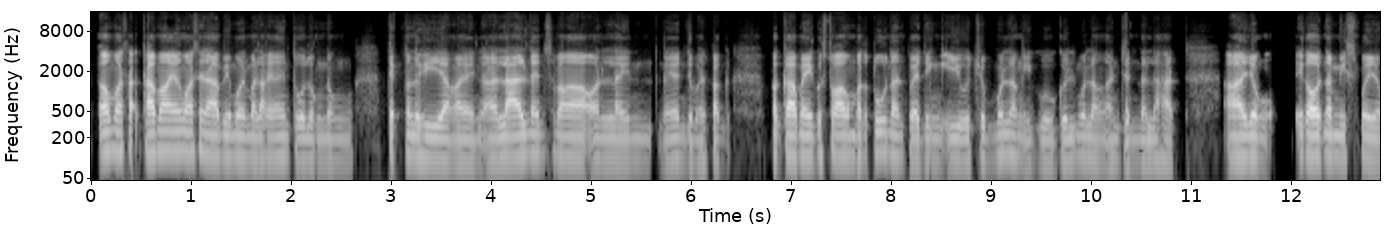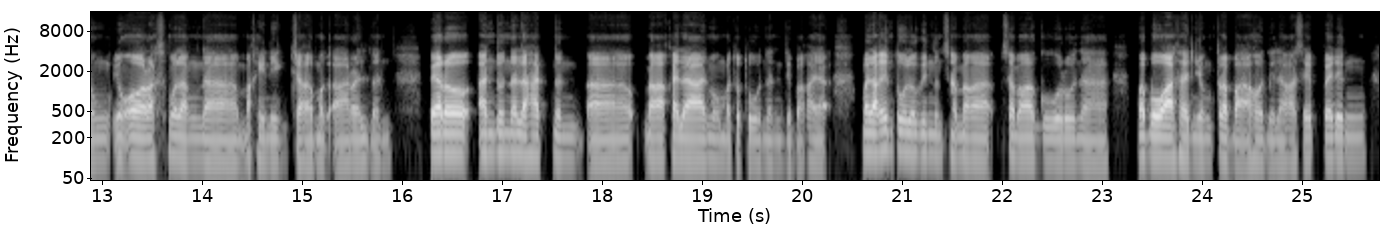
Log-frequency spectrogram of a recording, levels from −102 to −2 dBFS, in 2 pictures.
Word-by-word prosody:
Ang 120 - +8
masa 125 - +2
tama 125 +2 +7
’yong 125 - +3
mga 120 - +1
sinabi 110 -1 +3
mo, 110 - -3
malaki 100 0 -1
nga 105 +1 -1
’yong 105 - -17
tulong 100 -1 -3
nung 95 0 -10 0.4
teknolohiya 100 -2 0
ngayon, 95 0 -1
ah, 100 - +2
lalo 105 +1 +6
na 115 - +1
’yon 115 - -16
sa 125 - -17
mga 105 0 +3 0.2
online 100 0 -3 0.3
ngayon, 100 +2 -3
’di - - -5
ba? 90 - -7
Pag 95 0 -4 0.4
pagka 110 -1 +4
may 110 -1 +3
gusto 115 -1 +1
kang 110 0 +3
matutunan, 110 +1 -2
puwedeng 100 -1 -3
i-YouTube 100 0 -4
mo 110 +3 -5
lang, 110 -2 -5
i-Google 95 0 -7
mo 110 - -4
lang, 100 -2 -5
andiyan 95 0 -7
na 95 - -5
lahat. 95 0 -4 0.5
Ah, 105 0 +6
’yong 105 -2 0 0.2
ikaw 110 - +7
na 110 - +2
mismo 105 0 -4
’yong 100 -1 -2
'yong - - -4
oras 100 -1 +3
mo 110 - -5
lang 100 -1 -2
na 95 -1 -2
makinig, 95 0 -8
tsaka - - -1
mag-aral 95 +1 -5
do'n. 95 0 -13 0.4
Pero 115 0 +7
andon 120 +1 0
na 115 - +2
lahat 110 -1 +2
no'n, 100 -3 -10
ah, 95 0 -2 0.2
mga 100 0 +3
kailangan 100 -2 +4
mong 95 0 -9
matutunan, 95 -1 -9
’di - - -12
ba? - - -12
Kaya - - -6 0.4
malaking 120 +2 +5
tulong 120 -2 -1
din - - -11
no'n - - -14
sa 110 - -4
mga 100 -1 -1
sa 110 - -4
mga 100 0 +1
guro 95 0 -5
na 90 -1 -8 0.2
mabawasan 105 -1 +5
’yong 100 -1 -9
trabaho 90 -2 -2
nila, 90 0 -9
kasi 100 +1 -5
puwedeng 100 0 -4
100 Hz, 195 wpm, -25 LUFS, 95-110 Hz, 0.5 s, Ang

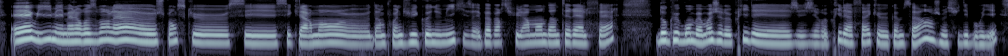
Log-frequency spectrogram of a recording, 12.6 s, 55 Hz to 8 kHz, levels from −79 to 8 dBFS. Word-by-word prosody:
Eh 235 +5 +8
oui 240 +1 +1
mais 225 -4 +3
malheureusement 210 +3 +2
là, 225 -3 +4
heu, - - +2
je 200 - -7
pense 210 +1 -3
que 185 -2 0
c'est 170 -1 0
c'est 180 +1 -4
clairement, 180 +2 +1 0.3
heu, - - -3
d'un 170 +1 -3
point 175 0 -3
de 180 - -1
vue 195 +2 -1
économique, 195 +3 -1
ils 180 -2 -8
avaient 165 -1 -4
pas 185 +2 -1
particulièrement 185 0 -3
d'intérêt 185 0 -1
à - - +2
le 175 - -4
faire. 180 +6 -3 0.5
Donc 220 +1 +3
bon, 215 0 +2
bah 190 -4 +2
moi 205 +4 +2
j'ai 215 -2 0
repris 185 +5 -2
les 175 -4 +1
j'ai 170 -1 -6
j'ai 170 0 -6
repris 225 +7 -5
la 195 -3 +1
fac, 190 +2 -4
heu, 170 -3 -1
comme 175 +1 -3
ça 175 +1 -2
hein. 260 +1 +1
Je 205 -5 -6
me - - -1
suis 175 +1 -9
débrouillée. 165 +2 -4
185 Hz, 220 wpm, -24 LUFS, 175-210 Hz, 0.5 s, Eh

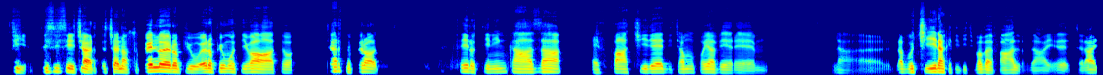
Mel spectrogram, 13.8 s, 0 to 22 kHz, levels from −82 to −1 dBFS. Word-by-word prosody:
Sì, 130 -7 -7 0.2
sì, 140 0 -7
sì, 135 -3 0
certo, 115 +1 +3
cioè 120 - +1
no, 125 -3 +1
su - - -22
quello 155 +2 +8
ero 140 -4 +8
più 125 -3 -5
ero 135 +1 +5
più 140 +1 -4
motivato. 120 -3 0 0.4
Certo, 160 -6 -5
però 135 -3 -1 1.1
se 145 0 -1
lo 125 -2 -5
tieni 130 -1 -10
in 135 +1 -10
casa 130 +1 -1 0.4
è 110 - -12
facile 125 +2 -3
diciamo 120 +1 -10
poi 120 +1 -6
avere, 105 -4 -8
mhmm, 100 -1 -27 0.9
la - - -22 0.4
uhm, - - -32
la 125 - -5
vocina 130 +2 +3
che 115 - -18
ti 110 - -23
dice: 110 - -22
"Vabbè 115 -4 -3
fallo 100 +1 -8
dai, 95 -1 -16
uhm, - - -12
ce - - -22
l'hai" - - -5
125 Hz, 170 wpm, -25 LUFS, 115-135 Hz, 1.1 s, quello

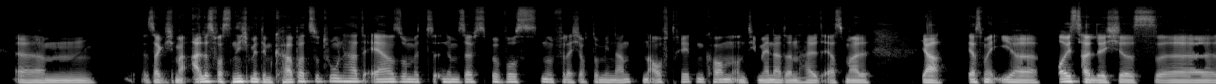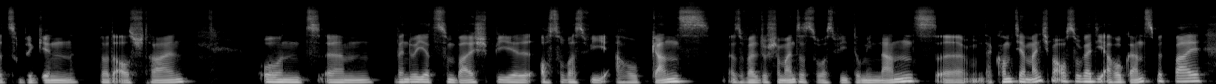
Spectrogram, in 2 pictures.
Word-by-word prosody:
ähm, 95 -1 0 0.4
sage 100 0 0
ich - - -6
mal 100 - +3
alles, 130 +3 +6
was 115 +2 0
nicht 130 +1 +8
mit 125 -3 +5
dem 105 -1 +2
Körper 115 +6 +2
zu 130 0 -4
tun 135 0 +1
hat, 130 +2 +3
eher 120 +2 +3
so 120 0 -1
mit 115 0 -1
'nem 115 -1 +2
selbstbewussten 115 +2 -2
und 110 - 0
vielleicht 105 -1 -4
auch 105 - -5
dominanten 105 +2 -2
Auftreten 115 +3 -3
kommen 110 -2 0
und 100 -1 -4
die - - -3
Männer 100 +1 +3
dann 95 -1 0
halt 95 -2 0
erst 95 +2 -3
mal 95 0 +2 0.5
ja, - - +5 0.2
erst 110 0 +2
mal 115 -4 +4
ihr 100 -3 +2 0.2
Äußerliches, 100 -6 +4
äh, 95 -1 +1
zu 100 - -9
Beginn 95 +1 -2 0.2
dort 100 -4 -4
ausstrahlen. 100 +7 -3 0.6
Und, 105 -2 0
ähm, 100 0 -2
wenn 110 +1 -1
du 115 - +1
jetzt 115 -2 0
zum 110 -3 -2
Beispiel 105 +1 -2
auch 100 -1 -4
so 105 +2 -8
was 105 -2 -4
wie 100 -2 -4
Arroganz 120 +7 -1
also 100 -2 -8
weil 100 -1 0
du 105 +2 -5
schon 100 0 -3
meintest, 105 +2 -1
so 100 - -10
was 95 - -6
wie 95 -2 -4
Dominanz, 100 - 0
äh, 100 0 -2
da - - -11
kommt 130 +2 +1
ja 125 - +2
manchmal 130 +10 0
auch 140 - -1
sogar 130 -1 +1
die 125 -3 -2
Arroganz 110 +6 -1
mit 145 -3 -6
bei. 145 +2 +2
105 Hz, 180 wpm, -24 LUFS, 95-120 Hz, 0.6 s, nicht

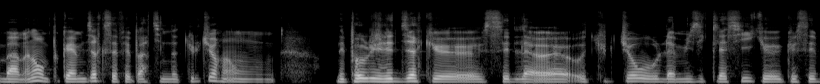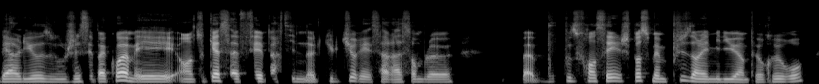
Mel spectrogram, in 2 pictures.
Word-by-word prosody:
bah, 125 -1 +3
maintenant, 165 +9 +2
on 155 - -4
peut - - -12
quand 140 - +4
même 130 0 +2
dire 155 +3 +2
que - - -11
ça 130 - -1
fait 120 0 -5
partie 125 +2 -4
de - - -7
notre 120 -2 -8
culture 145 +2 -2
hein. - - -3 0.3
On 115 - -16 0.6
on - - -4
n'est - - 0
pas 140 - +3
obligés 140 -2 +5
de 135 - -9
dire 145 +2 +4
que 120 - +1
c'est 130 - -3
de 120 0 -10
la - - +2
haute - - -8
culture 140 +2 -3
ou 130 -3 -2
de 130 - -12
la 125 - +2
musique 125 0 -8
classique, 130 +2 -4
heu, 125 -1 -1
que 125 - -7
c'est 125 +1 -5
Berlioz 130 +1 +1
ou 120 0 -7
je 125 +1 -3
sais 130 - -6
pas 135 - +4
quoi, 185 +4 +8
mais 130 -2 +2
en 125 - +1
tout - - -8
cas, 165 -1 +8
ça 130 -5 +1
fait 145 +3 +2
partie 130 +1 -7
de - - -7
notre - - -3
culture 135 +3 -3
et 120 - -1
ça - - -1
rassemble, 120 +1 -3
heu, 115 0 -1 0.7
bah, - - +2
beaucoup 130 +4 -12
de 150 - 0
Français, 155 +1 +2
je - - -1
pense 175 0 +2
même 135 -2 0
plus 190 +7 -6
dans 150 - +4
les 125 -1 +3
milieux 120 0 -1
un 110 - -2
peu 115 +1 -7
ruraux, 130 +7 -3
130 Hz, 255 wpm, -24 LUFS, 120-140 Hz, 0.7 s, quoi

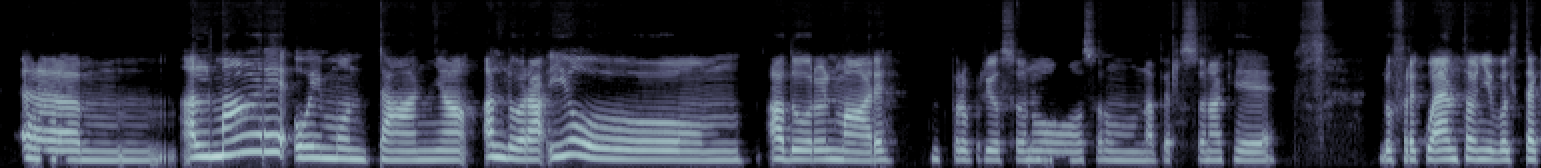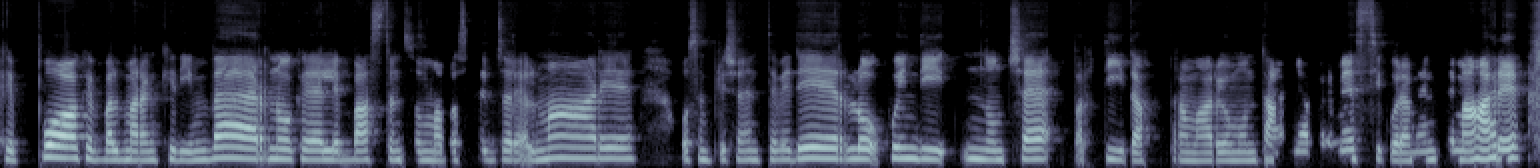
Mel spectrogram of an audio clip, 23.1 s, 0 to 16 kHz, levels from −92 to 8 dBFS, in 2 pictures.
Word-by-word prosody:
Ehm, 195 -2 0
al 255 +1 +4
mare 355 +5 +5
o 245 0 +3
in 240 -1 +2
montagna? 200 -2 0
Allora, 225 -5 +4
io, 275 +5 +1 0.9
mhmm, 190 0 -7
adoro 205 -2 +1
il 205 - -1
mare. 195 -1 +1 0.4
Proprio 200 0 -5
sono 195 -1 -6
sono 195 +1 -10
una 185 -1 -7
persona 190 +1 -7
che 190 -2 -5 0.7
lo 200 - -4
frequenta 205 +1 +2
ogni 205 -1 +1
volta 200 +1 0
che 195 -1 -6
può, 245 -2 +8
che 225 -3 -3
va 195 - -1
al 195 - -1
mare 190 -1 0
anche 195 +2 -7
d'inverno, 220 +2 +3
che 200 -1 0
le 195 -1 -1
basta, 195 +1 -2
insomma, 190 -2 -5
passeggiare 190 +1 -7
al - - -4
mare 230 0 0 0.3
o - - -6
semplicemente 195 0 -8
vederlo. 220 +1 +1
Quindi, 215 -5 -1
non 210 -3 -2
c'è 215 0 0
partita 185 -5 -6
tra 185 - -7
mare 180 0 -3
o 185 - -4
montagna: 185 0 -4
per - - -15
me, 205 - -1
è - - 0
sicuramente 195 -1 -6
mare, 210 +3 +5
200 Hz, 140 wpm, -22 LUFS, 190-220 Hz, 0.9 s, può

